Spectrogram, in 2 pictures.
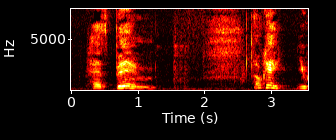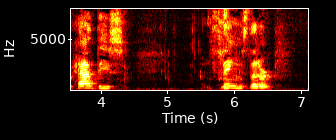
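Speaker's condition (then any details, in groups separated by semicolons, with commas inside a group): Cerebral palsy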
